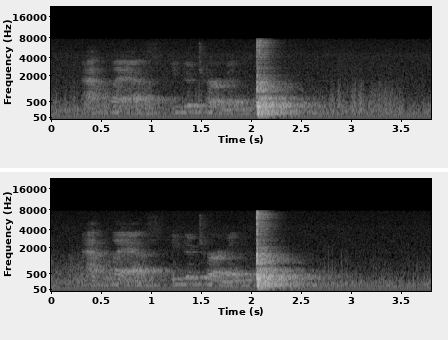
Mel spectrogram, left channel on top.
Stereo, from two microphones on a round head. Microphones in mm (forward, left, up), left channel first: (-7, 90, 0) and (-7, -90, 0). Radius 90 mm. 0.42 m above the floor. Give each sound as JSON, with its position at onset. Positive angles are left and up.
{"t": 0.3, "sound": "a man speaking", "side_deg": 35, "distance_m": 2.5}
{"t": 2.0, "sound": "typing on a keyboard", "side_deg": -35, "distance_m": 1.5}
